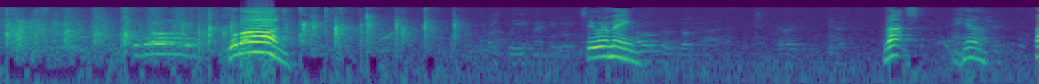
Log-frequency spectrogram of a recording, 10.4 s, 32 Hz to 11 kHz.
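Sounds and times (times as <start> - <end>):
audience clapping for a performer: 0.0 - 4.8
man letting out a loud drawn-out vocal shout: 1.3 - 3.0
speech: 1.3 - 3.0, 5.8 - 6.5, 8.8 - 10.3.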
